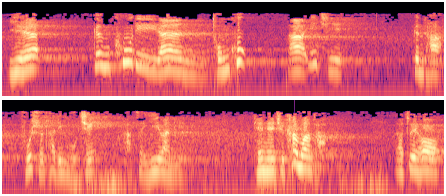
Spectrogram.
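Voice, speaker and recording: A male preacher telling a story in a sermon, earnest and emphatic, stretching out key words. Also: high voice. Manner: earnest, emphatic, drawn-out phrases. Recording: dull echoey hall with faint noise.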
